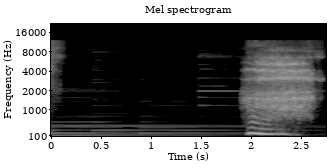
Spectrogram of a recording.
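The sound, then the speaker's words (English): One deep breath, drawn in and let out, during a calm guided scripture reflection. The breath is a loud, airy rush near the end, heard over a soft, steady musical background with no talking. “maybe even take a couple of deep breaths in and out.”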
